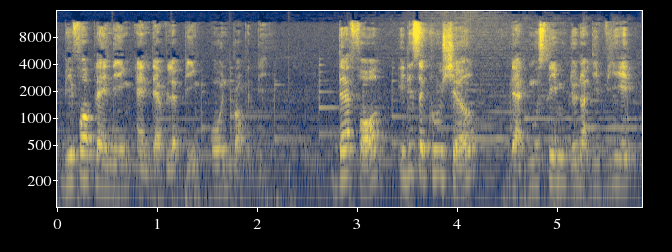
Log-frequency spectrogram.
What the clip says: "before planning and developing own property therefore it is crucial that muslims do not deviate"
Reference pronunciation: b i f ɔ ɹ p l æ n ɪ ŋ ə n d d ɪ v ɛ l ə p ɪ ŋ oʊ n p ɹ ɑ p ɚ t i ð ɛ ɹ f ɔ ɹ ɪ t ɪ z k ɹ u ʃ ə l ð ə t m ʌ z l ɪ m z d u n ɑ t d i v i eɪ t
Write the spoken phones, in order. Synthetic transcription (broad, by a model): b i f ɔ p l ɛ n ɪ ŋ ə n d d ɪ v ɛ l ə p ɪ ŋ oʊ n p ɹ ɑ p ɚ t i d ɛ f ɔ ɪ t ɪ s k ɹ u ʃ ə l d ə t m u s l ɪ m d u n ɑ t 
